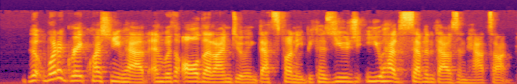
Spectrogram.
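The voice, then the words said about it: Midwest accent with flat A. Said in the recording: “it's my accent. It's my Midwest flat A accent.”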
